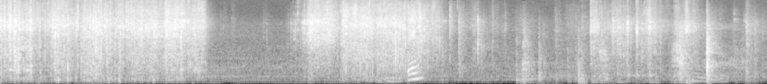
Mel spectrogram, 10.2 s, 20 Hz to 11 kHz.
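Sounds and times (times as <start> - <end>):
aluminium foil peeled off a dish crinkling: 0.0 - 2.8, 3.9 - 6.7, 7.9 - 8.9
speech: 5.4 - 5.7.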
